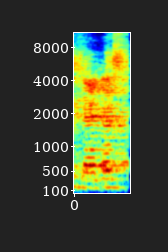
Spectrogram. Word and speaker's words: debtors: बट ये बी ना यहाँ पे साइलेंट है, ये डेटर्स बोला जाता है, इसे डेटर्स पढ़ेंगे हम।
